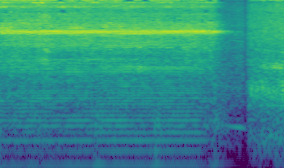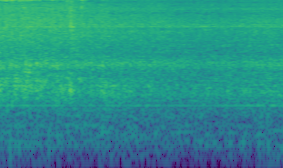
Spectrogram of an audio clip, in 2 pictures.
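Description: A Hilti demolition hammer chiselling up pebble tile and mortar, its motor running with a steady high whine, stops about two seconds in. A steady rushing noise carries on after it.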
